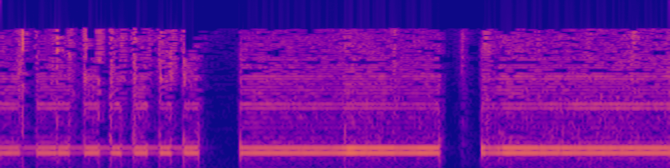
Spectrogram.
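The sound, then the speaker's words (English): A steady, buzzy telephone line tone over a muffled phone connection, starting with a burst of choppy clicks and beeps, then holding loud and even, cut by two brief silences. “Let me get a tone.”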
